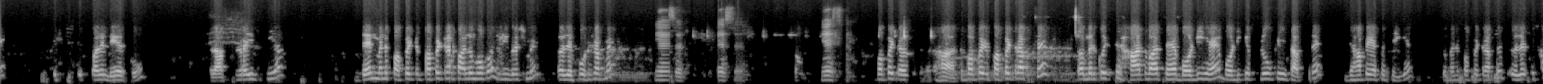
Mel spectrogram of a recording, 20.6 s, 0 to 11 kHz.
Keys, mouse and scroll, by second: 0.9 right click, 2.3 click, 6.8 click, 9.5 click, 12.0 click, 13.2 click, 14.0 click, 14.1 click, 14.2 click, 14.3-14.7 click, 15.0-17.0 ctrl+click, 16.9 click, 17.0 click, 17.1 click, 17.7 click, 17.8 click, 19.2 click, 20.5 click.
